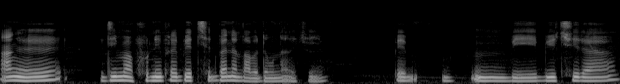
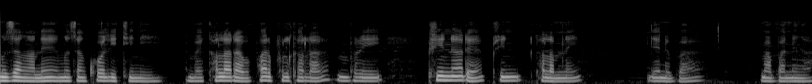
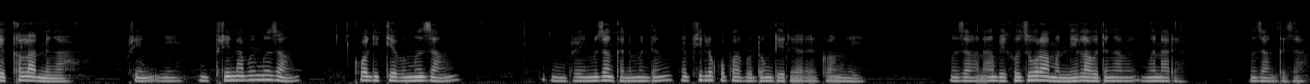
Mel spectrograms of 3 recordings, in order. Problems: low volume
